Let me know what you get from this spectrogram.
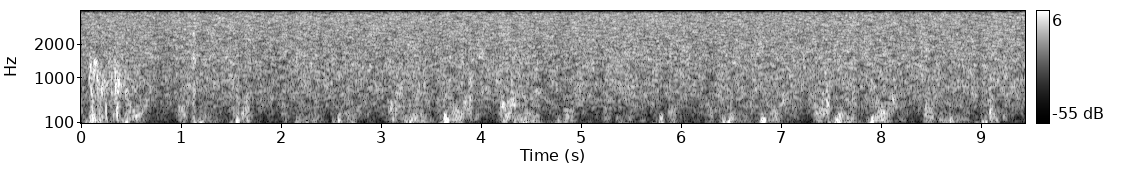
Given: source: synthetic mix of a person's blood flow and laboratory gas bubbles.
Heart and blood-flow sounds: Doppler ultrasound of blood flow; precordium
0.05-0.44 s: bubbles
1.51-1.69 s: bubbles
8.98-9.28 s: bubbles
From the record:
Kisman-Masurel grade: 122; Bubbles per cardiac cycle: 1 to 2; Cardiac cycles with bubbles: 10 to 50%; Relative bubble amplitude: moderate (0.250 to 0.450); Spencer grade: 2 (many but less than half of the cardiac periods contain bubble signals, singularly or in groups); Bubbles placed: anywhere in the cardiac cycle

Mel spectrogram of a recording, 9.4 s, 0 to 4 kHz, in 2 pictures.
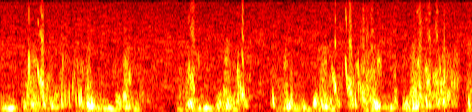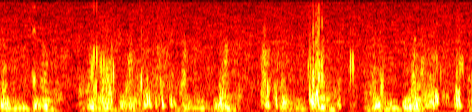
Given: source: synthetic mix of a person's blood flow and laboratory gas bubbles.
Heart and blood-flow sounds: Doppler ultrasound of blood flow; precordium
0.23-0.94 s: bubbles
1.21-1.32 s: bubbles
1.87-2.00 s: bubbles
2.34-2.50 s: bubbles
2.69-2.77 s: bubbles
2.89-2.94 s: bubbles
3.17-3.82 s: bubbles
3.92-3.99 s: bubbles
4.08-4.60 s: bubbles
4.65-4.79 s: bubbles
5.03-5.09 s: bubbles
5.59-5.88 s: bubbles
6.05-6.50 s: bubbles
6.89-6.99 s: bubbles
7.32-7.59 s: bubbles
7.76-8.00 s: bubbles
8.08-8.14 s: bubbles
8.19-8.28 s: bubbles
8.49-8.58 s: bubbles
8.79-9.45 s: bubbles
From the record:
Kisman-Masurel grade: 242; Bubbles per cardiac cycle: several, 3 to 8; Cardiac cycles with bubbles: 100%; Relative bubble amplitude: moderate (0.250 to 0.450); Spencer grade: 3 (all of the cardiac periods contain showers or single bubble signals, but not dominating or overriding the cardiac motion signals); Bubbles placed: anywhere in the cardiac cycle

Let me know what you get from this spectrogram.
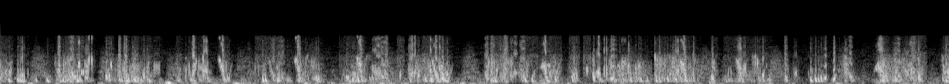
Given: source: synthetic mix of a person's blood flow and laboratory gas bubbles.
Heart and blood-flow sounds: Doppler ultrasound of blood flow; subclavian vein
0.00-0.29 s: bubbles
0.33-0.39 s: bubbles
0.44-0.95 s: bubbles
1.03-1.63 s: bubbles
1.75-2.13 s: bubbles
2.17-2.32 s: bubbles
2.54-3.25 s: bubbles
3.39-3.91 s: bubbles
3.96-4.53 s: bubbles
4.83-5.62 s: bubbles
5.68-6.51 s: bubbles
6.54-7.01 s: bubbles
7.09-7.20 s: bubbles
7.22-7.75 s: bubbles
7.83-7.91 s: bubbles
7.93-8.00 s: bubbles
8.08-8.40 s: bubbles
8.42-8.56 s: bubbles
8.73-9.28 s: bubbles
9.39-9.50 s: bubbles
From the record:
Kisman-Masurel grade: 343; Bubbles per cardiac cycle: rolling drumbeat, 9 or more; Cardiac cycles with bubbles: 100%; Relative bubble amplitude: loud (0.450 to 0.775); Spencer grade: 3 (all of the cardiac periods contain showers or single bubble signals, but not dominating or overriding the cardiac motion signals); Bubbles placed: anywhere in the cardiac cycle

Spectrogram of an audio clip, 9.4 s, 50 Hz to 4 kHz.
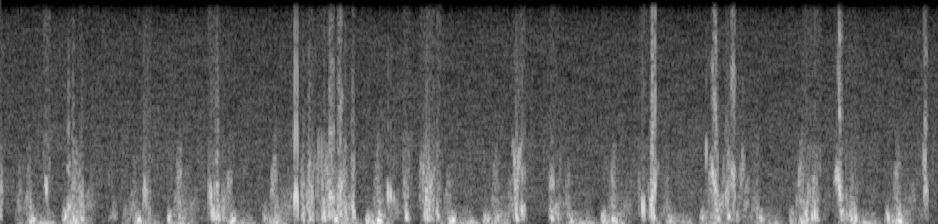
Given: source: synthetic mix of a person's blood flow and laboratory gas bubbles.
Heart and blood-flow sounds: Doppler ultrasound of blood flow; precordium
0.00-0.03 s: bubbles
0.43-0.51 s: bubbles
0.66-0.85 s: bubbles
1.42-1.52 s: bubbles
2.07-2.33 s: bubbles
2.92-3.57 s: bubbles
3.85-3.99 s: bubbles
4.02-4.12 s: bubbles
4.20-4.42 s: bubbles
5.12-5.28 s: bubbles
5.48-5.62 s: bubbles
6.38-6.59 s: bubbles
7.04-7.46 s: bubbles
8.01-8.21 s: bubbles
8.33-8.58 s: bubbles
9.22-9.29 s: bubbles
From the record:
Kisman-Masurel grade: 243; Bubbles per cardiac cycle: several, 3 to 8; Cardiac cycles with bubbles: 100%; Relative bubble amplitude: loud (0.450 to 0.775); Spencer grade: 3 (all of the cardiac periods contain showers or single bubble signals, but not dominating or overriding the cardiac motion signals); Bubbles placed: only in the low amplitude regions of the cardiac cycle

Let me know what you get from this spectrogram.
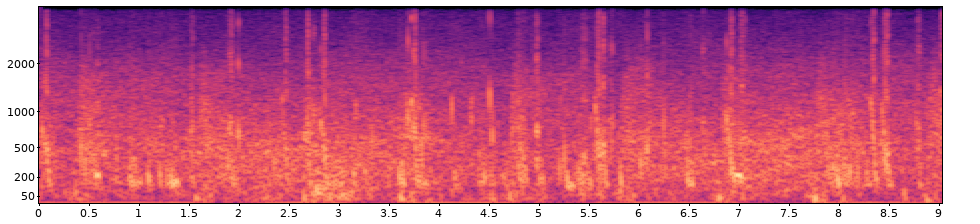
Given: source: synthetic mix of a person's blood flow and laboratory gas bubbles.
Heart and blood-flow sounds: Doppler ultrasound of blood flow; subclavian vein
0.00-0.16 s: bubbles
0.38-0.69 s: bubbles
0.75-1.43 s: bubbles
1.50-1.58 s: bubbles
1.84-2.04 s: bubbles
2.25-3.06 s: bubbles
3.11-3.36 s: bubbles
3.56-3.97 s: bubbles
4.09-4.88 s: bubbles
4.91-5.06 s: bubbles
5.15-5.86 s: bubbles
5.96-6.15 s: bubbles
6.21-6.28 s: bubbles
6.41-6.54 s: bubbles
6.61-6.65 s: bubbles
6.83-7.07 s: bubbles
7.81-8.55 s: bubbles
8.73-9.02 s: bubbles
From the record:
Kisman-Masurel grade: 342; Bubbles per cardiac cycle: rolling drumbeat, 9 or more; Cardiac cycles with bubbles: 100%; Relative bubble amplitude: moderate (0.250 to 0.450); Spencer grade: 3 (all of the cardiac periods contain showers or single bubble signals, but not dominating or overriding the cardiac motion signals); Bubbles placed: anywhere in the cardiac cycle

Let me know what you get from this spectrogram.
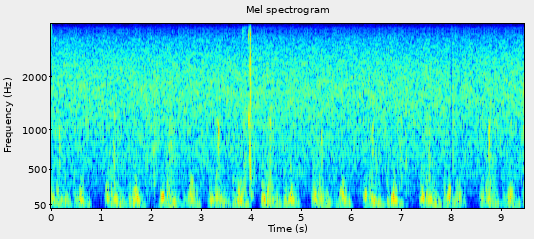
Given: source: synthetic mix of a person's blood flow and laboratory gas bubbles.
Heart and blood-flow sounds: Doppler ultrasound of blood flow; precordium
3.81-4.08 s: bubbles
From the record:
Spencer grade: 1 (occasional bubble signal discernible with the cardiac motion signal, with majority of cardiac periods free of bubbles); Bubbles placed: only in the low amplitude regions of the cardiac cycle

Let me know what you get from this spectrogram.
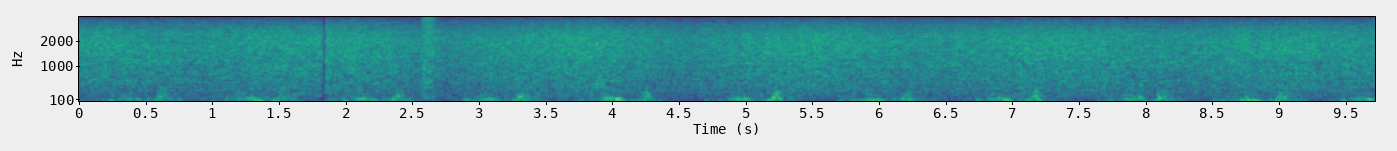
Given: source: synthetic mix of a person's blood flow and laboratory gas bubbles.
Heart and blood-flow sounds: Doppler ultrasound of blood flow; precordium
2.54-2.72 s: bubbles
3.85-3.97 s: bubbles
7.93-8.15 s: bubbles
From the record:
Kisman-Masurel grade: 122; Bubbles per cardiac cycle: 1 to 2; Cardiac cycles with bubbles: 10 to 50%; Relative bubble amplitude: moderate (0.250 to 0.450); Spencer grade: 2 (many but less than half of the cardiac periods contain bubble signals, singularly or in groups); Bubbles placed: anywhere in the cardiac cycle

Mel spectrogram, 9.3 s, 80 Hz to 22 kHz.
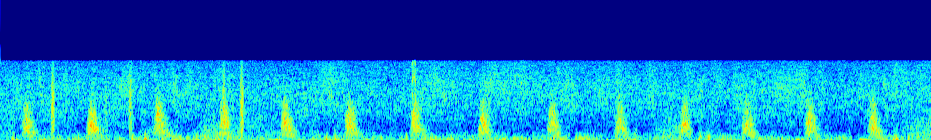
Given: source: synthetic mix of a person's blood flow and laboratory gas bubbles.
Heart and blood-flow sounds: Doppler ultrasound of blood flow; subclavian vein
4.04-4.19 s: bubbles
From the record:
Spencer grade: 2 (many but less than half of the cardiac periods contain bubble signals, singularly or in groups); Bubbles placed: anywhere in the cardiac cycle

